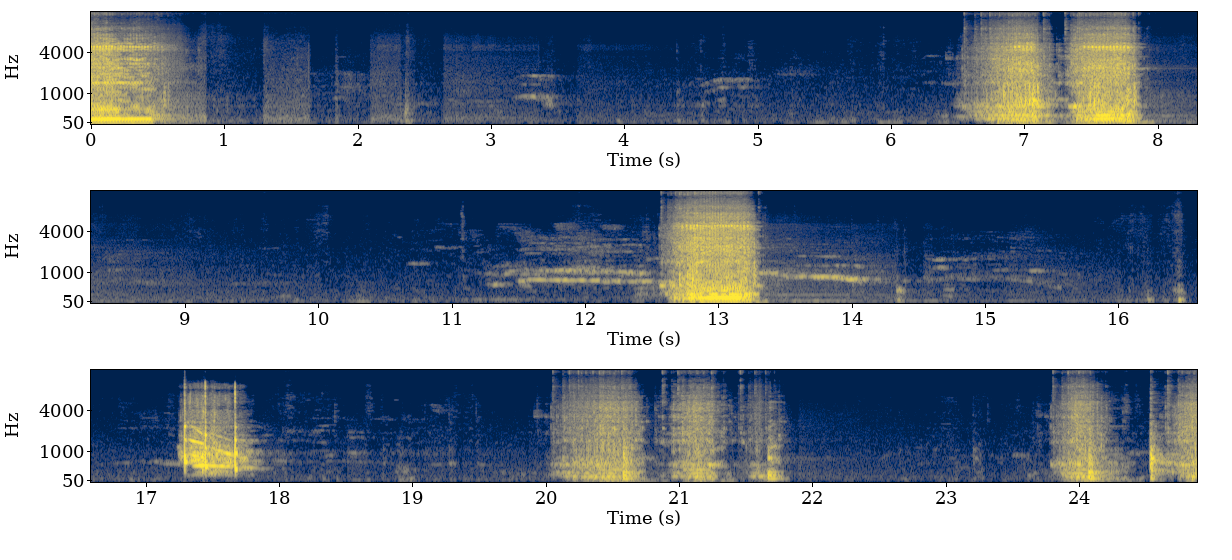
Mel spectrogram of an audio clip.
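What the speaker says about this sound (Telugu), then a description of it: "అదేవిధంగా ఒక స్టిచ్ వేస్తాను." A sewing machine stitching a petticoat runs in short, separate bursts of whirring stitches between silences, close and fairly loud, with a person speaking softly at times.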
